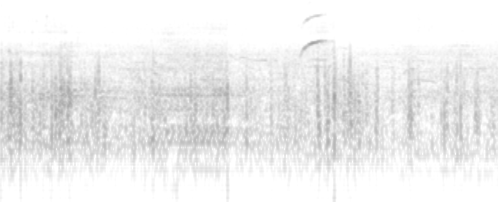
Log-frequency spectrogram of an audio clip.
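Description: Off-road SUV's engine running as it tows an inflatable ring through a mud pit, with a short high rising squeal about three seconds in.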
